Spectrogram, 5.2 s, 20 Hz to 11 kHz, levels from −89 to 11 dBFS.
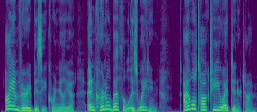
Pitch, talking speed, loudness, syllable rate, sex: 230 Hz, 210 wpm, -18 LUFS, 6.4 syllables/s, female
